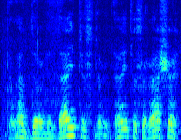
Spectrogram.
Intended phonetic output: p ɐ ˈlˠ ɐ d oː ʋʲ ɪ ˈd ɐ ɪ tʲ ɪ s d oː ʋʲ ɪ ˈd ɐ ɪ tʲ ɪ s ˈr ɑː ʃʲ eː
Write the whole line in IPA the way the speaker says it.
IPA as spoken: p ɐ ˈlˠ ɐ d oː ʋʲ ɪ ˈd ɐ ɪ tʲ ɪ s d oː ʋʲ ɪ ˈd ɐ ɪ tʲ ɪ s ˈr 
